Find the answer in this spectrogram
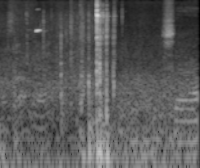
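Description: Bow-mount electric trolling motor being lowered from its mount, with a sharp clunk about a second in as it drops into place.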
